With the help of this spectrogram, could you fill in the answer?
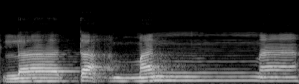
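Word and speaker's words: لَا تَأْمَنَّا: La ta'manna, seperti itu. Memuncungkan bagian manla, seperti itu. Itu muncungkan. La ta'manna.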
